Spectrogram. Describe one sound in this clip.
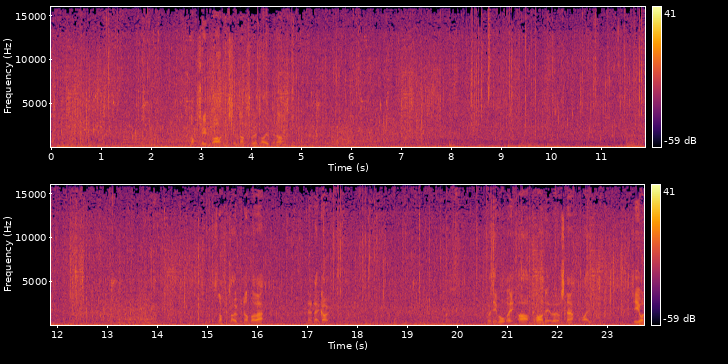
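Water pours down steadily.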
